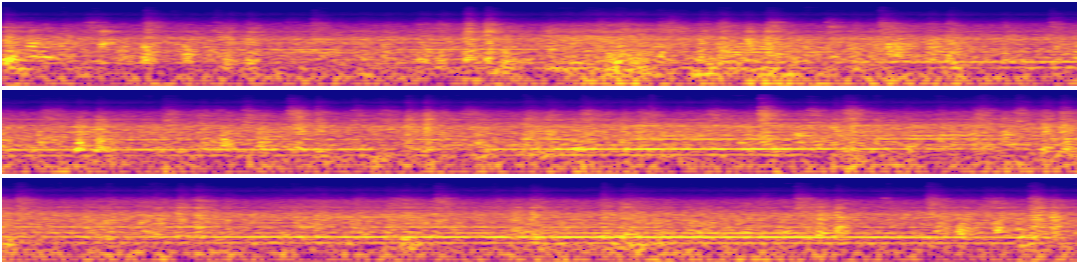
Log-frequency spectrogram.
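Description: An Omi Railway train in Japan, on the Takamiya to Hikone to Yokaichi route, rumbles steadily along the rails for the whole stretch, with wheel clatter, a low sustained motor hum and faint mechanical whines.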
